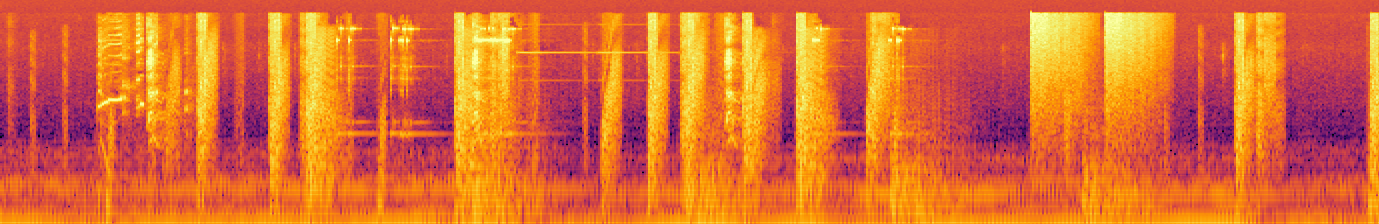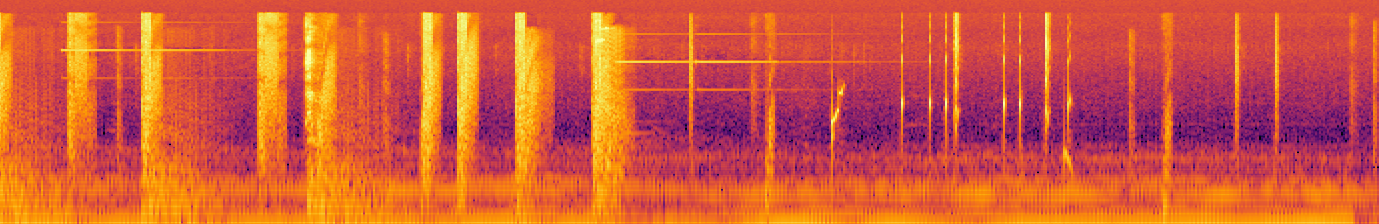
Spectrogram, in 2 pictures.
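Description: Sharp video game slashing and blast effects ring out in quick bursts.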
